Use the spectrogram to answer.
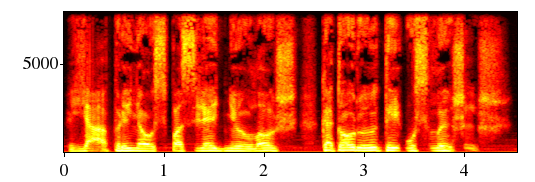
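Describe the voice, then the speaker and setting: Мужчина озвучивает древнего двуглавого демона-стервятника: хриплый, медленный, зловеще торжественный, аудиокнига. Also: male voice, mid-range voice, steady tone, creaky, slightly rough, no echo, soft background music, exaggerated voice. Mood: grave, ominous. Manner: slow, grave, hissing pronouncements. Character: ancient hunched two-headed vulture demon, solemn.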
